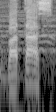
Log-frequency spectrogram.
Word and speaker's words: Batas: So, Ken Batas pala ang pronunciation, di Batas. Batas talaga. Batas. Batas militar.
